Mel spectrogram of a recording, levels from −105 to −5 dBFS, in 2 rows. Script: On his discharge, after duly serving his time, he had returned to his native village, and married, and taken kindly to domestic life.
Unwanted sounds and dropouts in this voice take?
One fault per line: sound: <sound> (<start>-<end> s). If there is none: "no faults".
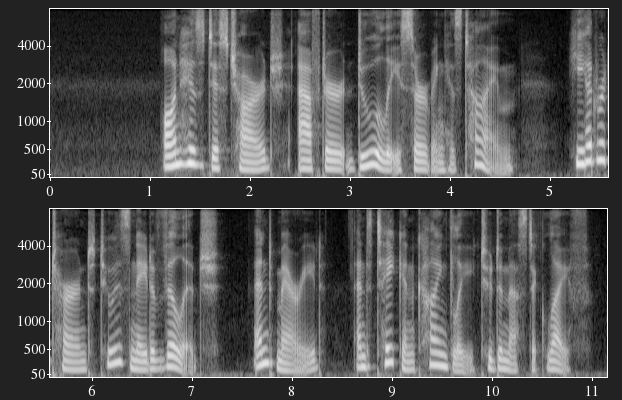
no faults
